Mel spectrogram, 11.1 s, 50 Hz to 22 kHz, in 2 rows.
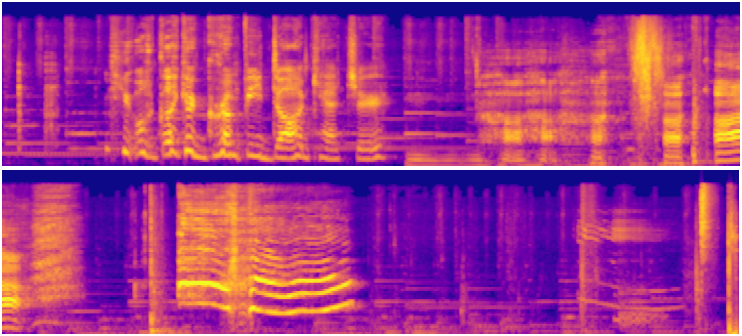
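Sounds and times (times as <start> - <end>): quiet background music: 0.0 - 11.0
soft whimpering cry: 9.9 - 10.8.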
